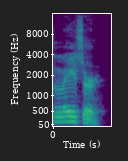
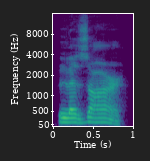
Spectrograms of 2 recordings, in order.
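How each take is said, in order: First: The name sounds like the word 'laser'. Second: The name ends with a 'zar' sound like 'bazaar'. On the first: "I said laser" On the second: "You may also pronounce it as Lazar"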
